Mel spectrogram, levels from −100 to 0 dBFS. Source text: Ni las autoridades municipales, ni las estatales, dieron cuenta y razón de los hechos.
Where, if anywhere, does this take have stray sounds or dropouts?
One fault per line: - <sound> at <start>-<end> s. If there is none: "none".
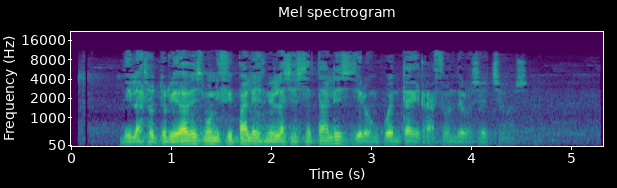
none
